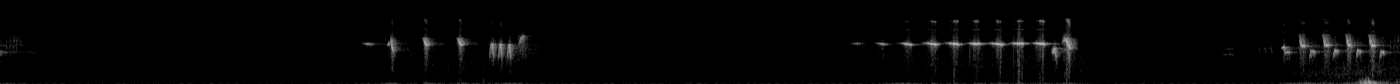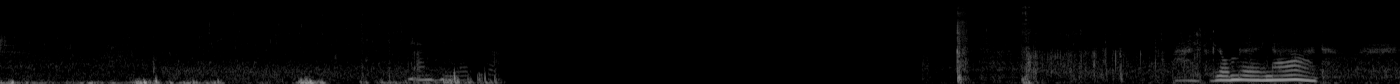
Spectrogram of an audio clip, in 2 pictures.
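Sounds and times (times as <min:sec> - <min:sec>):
songbird chirping: 0:00.0 - 0:18.7.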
